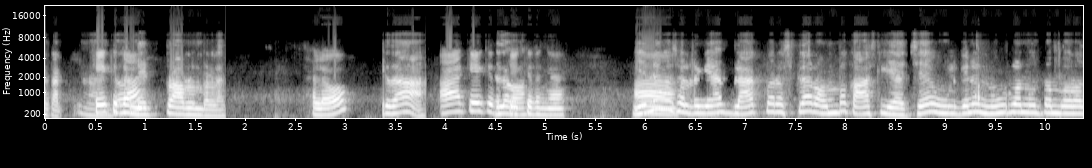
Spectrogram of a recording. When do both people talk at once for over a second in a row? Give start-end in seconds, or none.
none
